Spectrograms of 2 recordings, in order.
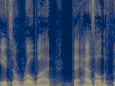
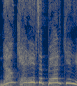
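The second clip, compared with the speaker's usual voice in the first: very high, shrieking, scolding scream; 5 dB quieter than usual. Retelling what plays from the kitchen at feeding time: imitating Cartman screaming. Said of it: "Cartman screaming".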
